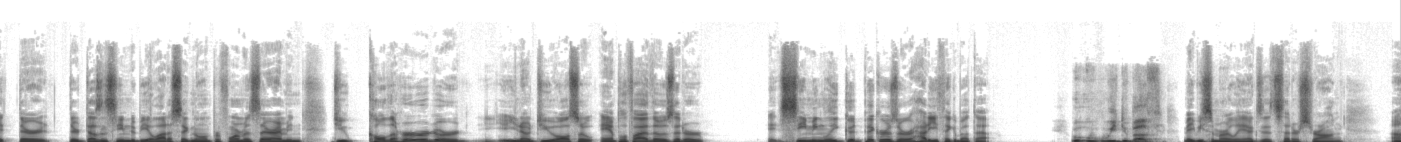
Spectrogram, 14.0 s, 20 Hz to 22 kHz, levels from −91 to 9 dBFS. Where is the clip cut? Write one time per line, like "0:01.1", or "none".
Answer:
0:11.7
